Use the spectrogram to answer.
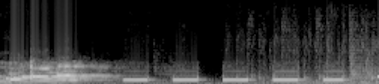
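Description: A telephone line tone sounds after a caller's line drops: five evenly spaced, steady mid-pitched beeps, preceded by a brief jumble of louder tones.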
